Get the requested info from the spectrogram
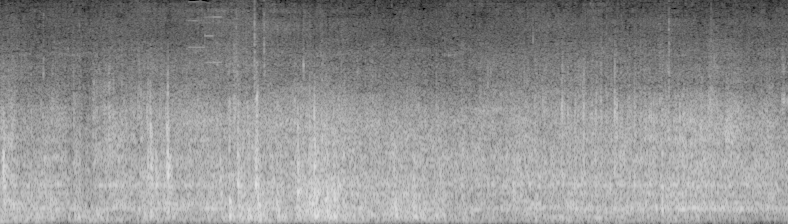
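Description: Mountain bike rolling down a dirt trail: knobby tyres on dirt and gravel, with small knocks and rattles from the bike, and wind buffeting the action camera's microphone.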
